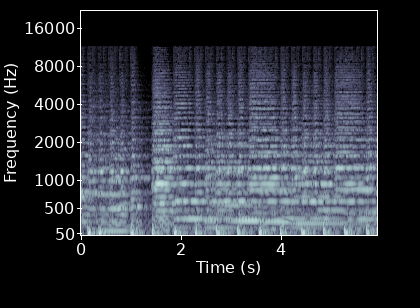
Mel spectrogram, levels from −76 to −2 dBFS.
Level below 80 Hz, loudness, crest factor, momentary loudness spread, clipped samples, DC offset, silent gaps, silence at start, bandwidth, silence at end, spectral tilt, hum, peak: -28 dBFS; -20 LUFS; 16 dB; 4 LU; under 0.1%; under 0.1%; none; 0 s; 11.5 kHz; 0 s; -4.5 dB/octave; none; -4 dBFS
